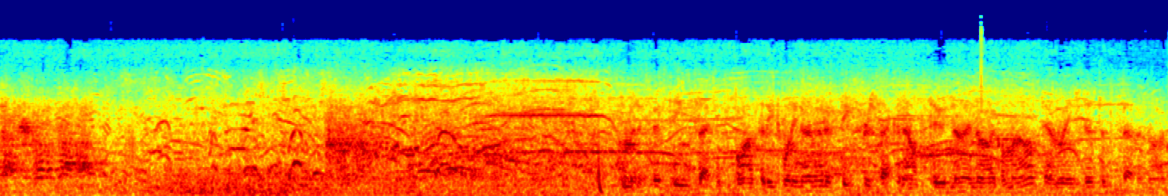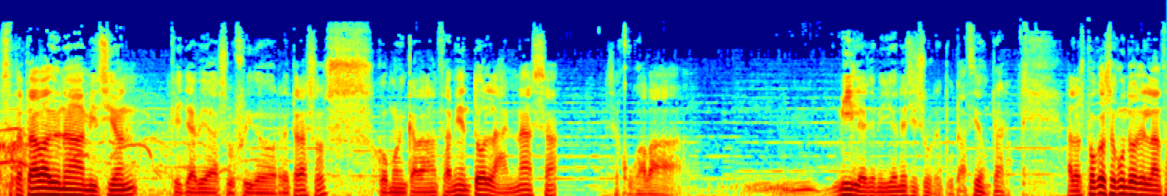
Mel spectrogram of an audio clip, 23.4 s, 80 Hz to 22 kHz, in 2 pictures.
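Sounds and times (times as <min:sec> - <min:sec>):
crowd of relatives screaming and crying at shuttle explosion: 0:00.0 - 0:12.2
speech: 0:07.0 - 0:18.6, 0:20.0 - 0:23.3.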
